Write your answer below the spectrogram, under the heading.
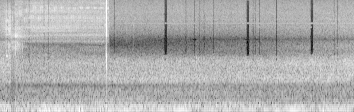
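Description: Steady low outdoor rumble of background noise, with a single sharp click about two seconds in.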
